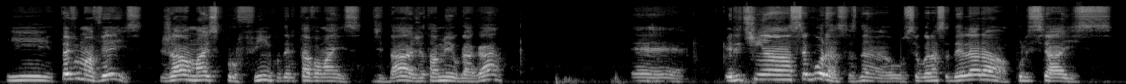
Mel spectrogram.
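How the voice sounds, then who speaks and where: A man's voice: high-pitched, animated, measured pace, fairly bright tone. A man with a Brazilian Portuguese accent, a former church member telling his story in an interview, earnest and reflective, often restarting his sentences. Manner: earnest, reflective, retelling memories with many restarts. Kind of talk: personal testimony in an interview.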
